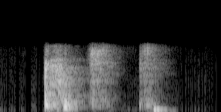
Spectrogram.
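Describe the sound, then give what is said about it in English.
Coughing and throat clearing: three short, rough bursts in quick succession, fairly quiet and alone, with silence before and after. “Excuse me. I got a frog in my throat.”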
